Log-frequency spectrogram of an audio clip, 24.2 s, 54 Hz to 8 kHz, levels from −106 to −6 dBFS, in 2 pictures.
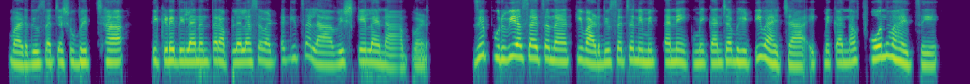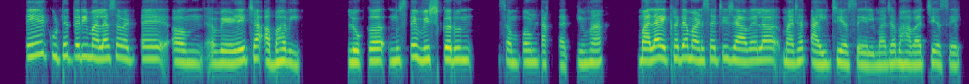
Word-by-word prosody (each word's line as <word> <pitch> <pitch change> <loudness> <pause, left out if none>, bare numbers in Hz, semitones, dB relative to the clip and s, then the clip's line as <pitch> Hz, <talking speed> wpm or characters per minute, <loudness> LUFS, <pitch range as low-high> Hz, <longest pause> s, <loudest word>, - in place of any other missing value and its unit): वाढदिवसाच्या 190 +3 -1
शुभेच्छा 205 +1 -1 0.4
तिकडे 215 0 +3
दिल्यानंतर 210 +1 +1
आपल्याला 205 +1 0
असं 210 +2 -4
वाटतं, 205 +3 -6
की 255 - -9
चला 185 - -3
विश 190 +1 -2
केलंय 205 -3 +1
ना 170 -3 -5
आपण, 85 - -9 0.6
जे 285 +4 +1
पूर्वी 260 +2 +4
असायचं 255 -3 +4
ना, 215 -1 +2
की 235 - -1
वाढदिवसाच्या 205 +3 -1
निमित्ताने 205 -1 -1
एकमेकांच्या 195 +2 -3
भेटी 205 +5 -2
व्हायच्या, 175 -7 0
एकमेकांना 195 +2 -5 0.2
फोन 260 +4 +5
व्हायचे. 180 -9 0 0.8
ते 305 +4 +4
कुठेतरी 280 0 +1
मला 250 -2 +4
असं 260 +2 -1
वाटतंय 245 +1 -1
अ, 210 -1 +2 0.4
वेळेच्या 210 +6 +4
अभावी 200 -2 0 0.7
लोकं 220 +2 +4 0.2
नुसते 230 +5 +1
विश 240 -1 +5
करून 235 -1 +4 0.4
संपवून 205 0 -3
टाकतात 180 -3 -7
किंवा 200 +1 -2 0.5
मला 225 +3 +8
एखाद्या 255 +1 +4
माणसाची 240 +1 0
ज्यावेळेला 230 +1 +2
माझ्या 200 +3 0
ताईची 185 +1 0
असेल, 175 -1 -2
माझ्या 175 +1 -3
भावाची 180 +1 -2
असेल, 170 -1 -5
205 Hz, 125 wpm, -24 LUFS, 190-235 Hz, 0.8 s, मला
